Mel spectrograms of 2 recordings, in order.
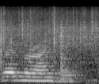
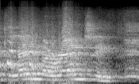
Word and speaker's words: Glenmorangie: Glenmorangie. Okay, beautiful. Yeah. Soft tea, right? Yeah. Glenmorangie.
